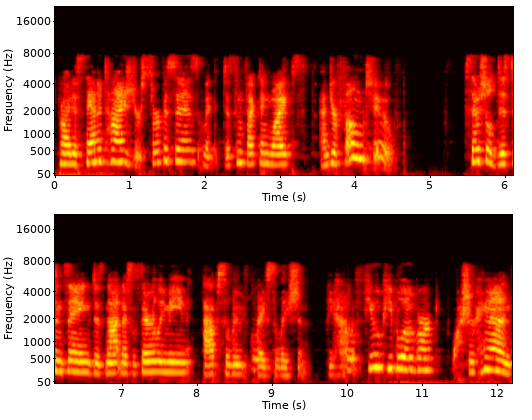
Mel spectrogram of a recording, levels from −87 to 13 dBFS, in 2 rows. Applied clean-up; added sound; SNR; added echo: neural mask model DeepFilterNet 3.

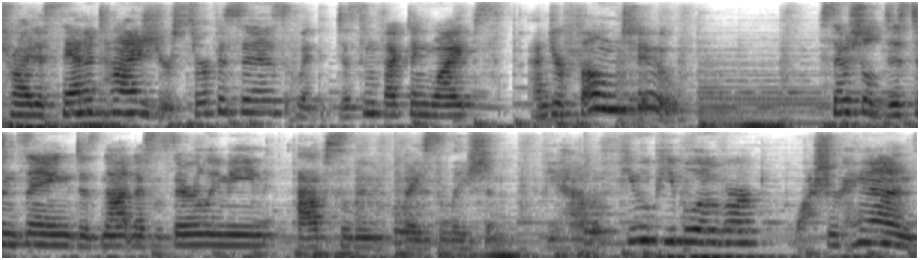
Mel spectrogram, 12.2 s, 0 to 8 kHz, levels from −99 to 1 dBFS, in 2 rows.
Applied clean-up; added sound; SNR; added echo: none; Bowed string instrument; 13 dB; reverberation time 0.3 s.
